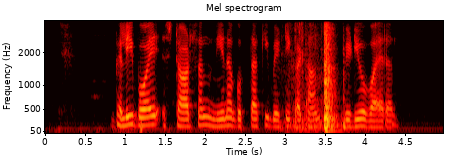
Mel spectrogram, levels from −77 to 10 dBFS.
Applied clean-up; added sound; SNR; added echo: none; Drawer open or close / Wood; -2 dB; none.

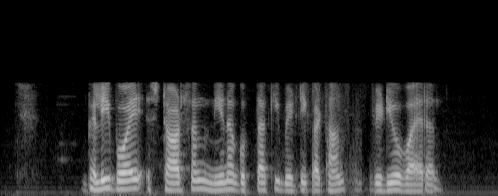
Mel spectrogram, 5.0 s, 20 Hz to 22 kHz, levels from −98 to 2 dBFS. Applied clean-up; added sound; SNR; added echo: neural separator model SepFormer DNS4.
